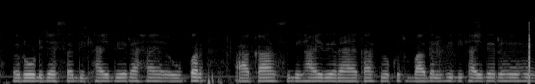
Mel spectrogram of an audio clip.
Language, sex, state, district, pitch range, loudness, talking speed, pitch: Hindi, male, Rajasthan, Churu, 155-160 Hz, -34 LUFS, 235 wpm, 155 Hz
